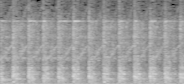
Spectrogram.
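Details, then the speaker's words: Nissan Altima that stalled suddenly while driving, no codes, crank sensor signal OK: the starter spins the engine at about seven pulses a second but it never fires; crank no start, no spark, with no power at the ignition coil. "क sensor सही है लेकिन spark नहीं आ रहा है कोई spark नहीं है स्पार्क नहीं है"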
